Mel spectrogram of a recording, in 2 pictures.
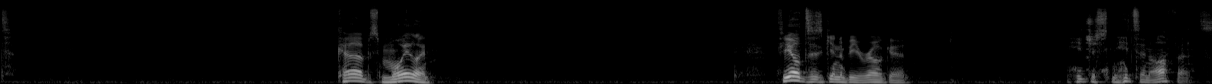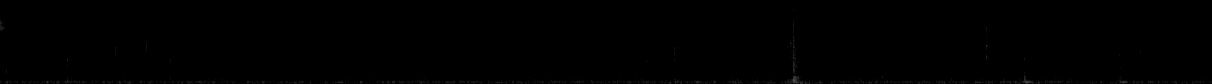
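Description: Trading cards flick and rustle softly as they are handled and shuffled.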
